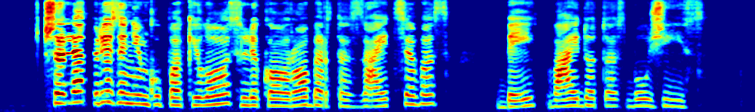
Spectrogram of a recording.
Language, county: Lithuanian, Vilnius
